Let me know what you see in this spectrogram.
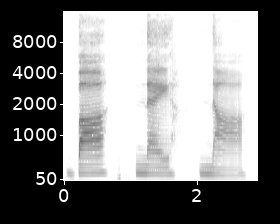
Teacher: in the word banana, the stress is on the second syllable.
